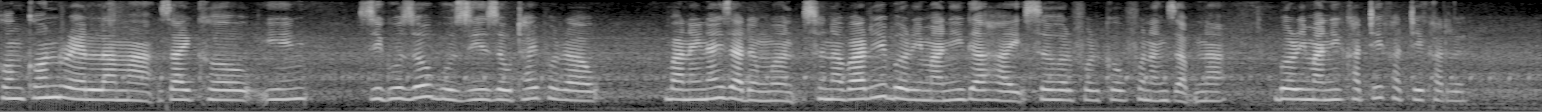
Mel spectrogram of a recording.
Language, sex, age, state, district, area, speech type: Bodo, female, 18-30, Assam, Chirang, rural, read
